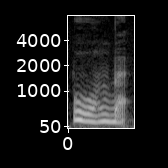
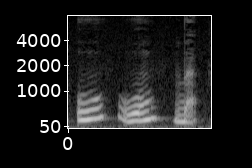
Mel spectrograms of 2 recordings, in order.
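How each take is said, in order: First: Said in the usual way. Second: "uomba" in pieces: ou, wo, mba; read separately. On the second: Shown as a demonstration. Teacher reading separately for learners, "uomba" syllable by syllable. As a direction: break "uomba" apart with a small gap after each syllable. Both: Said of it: "On va lire séparément".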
